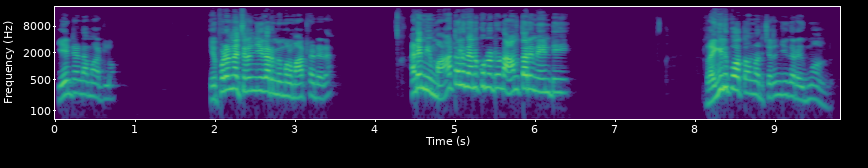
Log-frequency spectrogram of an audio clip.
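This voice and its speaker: Fast-talking, emphatic male news commentator. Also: extremely high pitch, lively intonation, a bit bright. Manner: emphatic, scolding, rhetorical questions. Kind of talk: opinionated political news commentary.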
